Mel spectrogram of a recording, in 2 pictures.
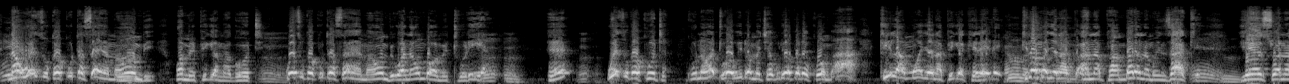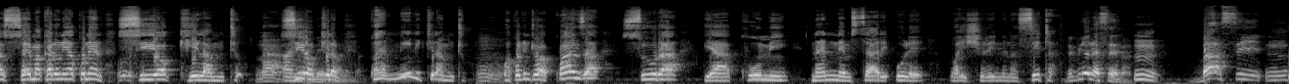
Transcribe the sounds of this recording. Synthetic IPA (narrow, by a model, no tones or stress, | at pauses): nauwɛziukakutasaajamaɔmbi | wamɛpiɡamaɡɔti̥uwɛziukakutasajamaɔmbiwanaɔmbawamɛtulia | hɛuwɛziukakuta | kunawatuwawiɾiwamɛt͡ʃaɡuliwapalɛkuɔmbakilam̩mːɔʄaːnapiɡakɛlɛlɛkilam̩mɔʄaanapambananamwɛnzakɛjɛsuanasɛmakanunijakunɛnasijɔkʰilam̩tusijɔkilam̩kwaninikilam̩tu̥wakɔɾintɔwakwanza | suɾa | jakʰumi | nan̩nɛm̩staɾiʔulɛ | waiʃiɾininasitabiblinasɛma̰ɓasi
